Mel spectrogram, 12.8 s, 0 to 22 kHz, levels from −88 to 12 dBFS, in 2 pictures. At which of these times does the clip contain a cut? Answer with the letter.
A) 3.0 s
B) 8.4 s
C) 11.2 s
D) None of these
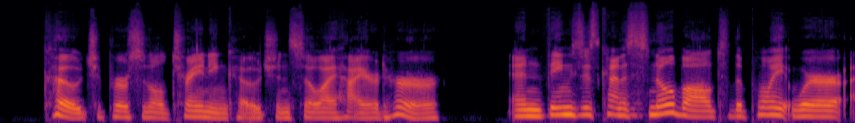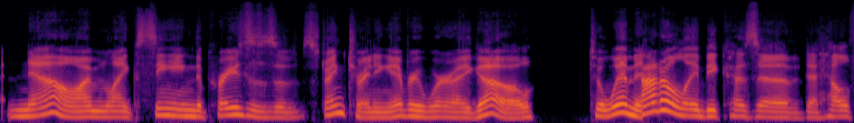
C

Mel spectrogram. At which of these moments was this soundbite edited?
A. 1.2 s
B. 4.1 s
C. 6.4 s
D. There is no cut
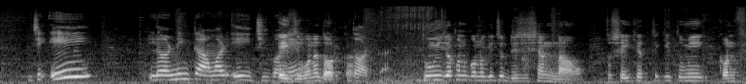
B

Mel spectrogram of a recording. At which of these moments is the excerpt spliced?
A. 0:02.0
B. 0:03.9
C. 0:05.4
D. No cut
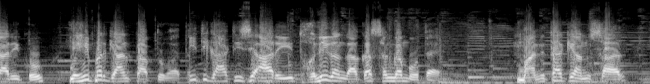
A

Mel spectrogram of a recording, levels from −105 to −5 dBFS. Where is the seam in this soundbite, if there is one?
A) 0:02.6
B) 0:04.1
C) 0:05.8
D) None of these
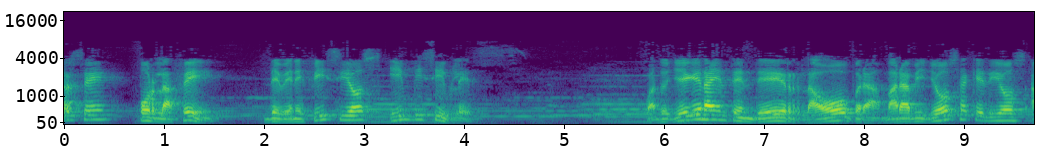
B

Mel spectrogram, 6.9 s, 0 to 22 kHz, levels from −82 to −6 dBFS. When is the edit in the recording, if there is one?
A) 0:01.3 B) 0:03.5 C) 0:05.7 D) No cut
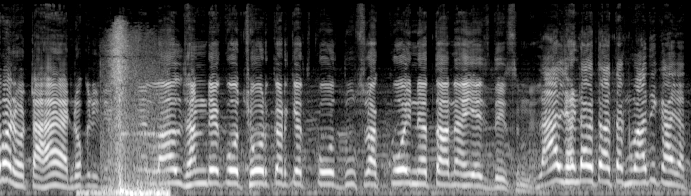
A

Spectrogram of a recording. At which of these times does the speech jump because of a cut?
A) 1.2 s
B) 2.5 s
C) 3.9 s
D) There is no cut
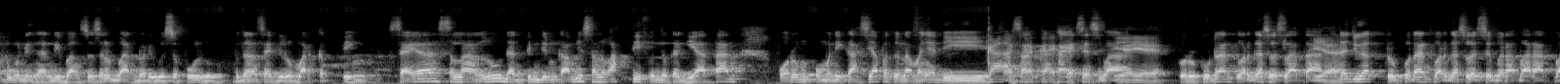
D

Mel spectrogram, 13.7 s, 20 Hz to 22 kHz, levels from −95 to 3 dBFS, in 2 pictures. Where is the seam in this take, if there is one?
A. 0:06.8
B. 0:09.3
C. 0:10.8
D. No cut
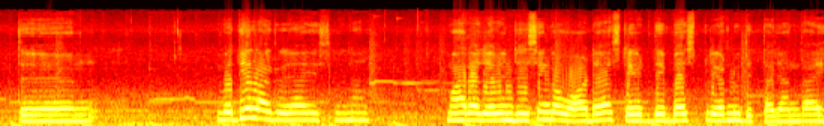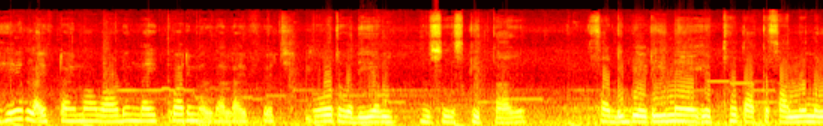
B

